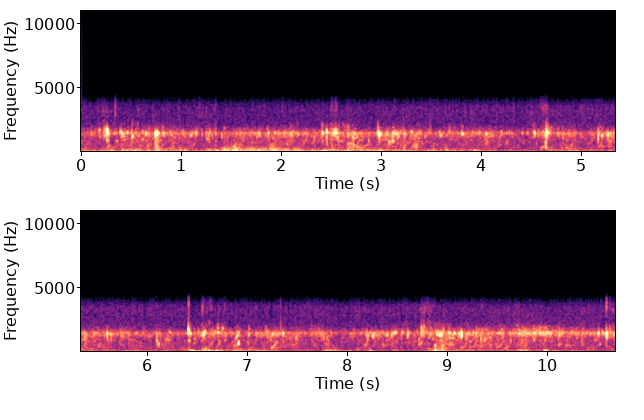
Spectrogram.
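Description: Kayak paddles dipping into calm canal water: irregular splashes, drips and light knocks from the strokes, over a steady hiss.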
